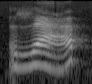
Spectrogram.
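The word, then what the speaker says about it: wrap: दें आईआरएपी अप मैं रैप रैप में हमारा व साइलेंट रहता है रैप अप माय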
